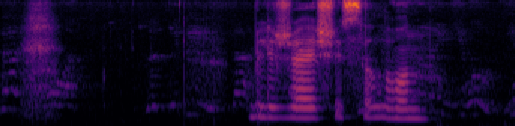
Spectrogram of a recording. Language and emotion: Russian, neutral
